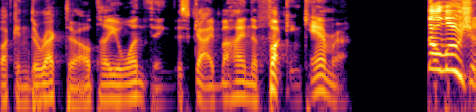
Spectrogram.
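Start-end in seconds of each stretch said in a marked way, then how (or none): 4.3-4.8 high, threatening delivery. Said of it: "Get that one, buddy?".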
